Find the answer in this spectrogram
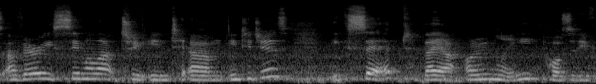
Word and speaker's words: integers: we have what's called integers I know it doesn't really sound like that when you spell it out but that's nonetheless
